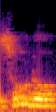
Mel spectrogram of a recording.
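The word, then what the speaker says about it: pseudo: सूडो, पी यहाँ पे silent है, सूडो सॉलिड, या इसे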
